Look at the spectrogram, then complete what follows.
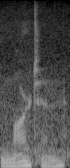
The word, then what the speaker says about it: Martin: Martin, he pronounces Martin in the American way rather than the way I prefer it. Martin.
